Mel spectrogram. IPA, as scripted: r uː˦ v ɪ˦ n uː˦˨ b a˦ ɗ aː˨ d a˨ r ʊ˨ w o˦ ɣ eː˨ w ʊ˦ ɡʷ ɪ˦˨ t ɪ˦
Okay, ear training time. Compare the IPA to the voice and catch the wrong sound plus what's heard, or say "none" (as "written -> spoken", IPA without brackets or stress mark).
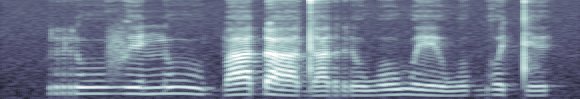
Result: ɣ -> w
